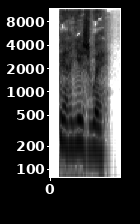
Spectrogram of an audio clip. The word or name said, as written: Perrier-Jouët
